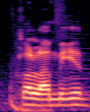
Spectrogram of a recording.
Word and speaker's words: Colombia: Colombian? Colombia. Colombia. Without the U, I know, not a U.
